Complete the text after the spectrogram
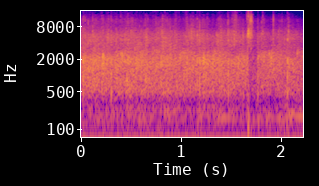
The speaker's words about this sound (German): Komm, lass uns mal Jesus einen Applaus geben, der ihm gebührt.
